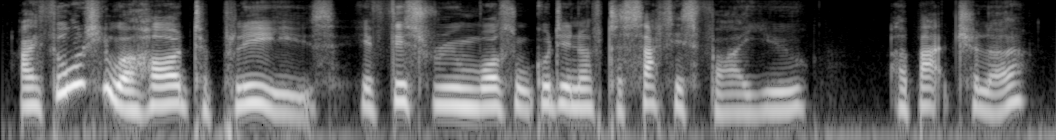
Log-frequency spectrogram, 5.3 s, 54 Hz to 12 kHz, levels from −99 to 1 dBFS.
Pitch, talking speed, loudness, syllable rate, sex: 205 Hz, 205 wpm, -18 LUFS, 5.6 syllables/s, female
